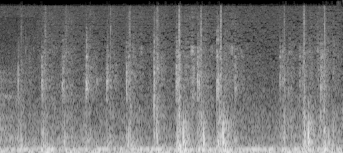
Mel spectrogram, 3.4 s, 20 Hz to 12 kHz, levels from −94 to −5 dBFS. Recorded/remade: remade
